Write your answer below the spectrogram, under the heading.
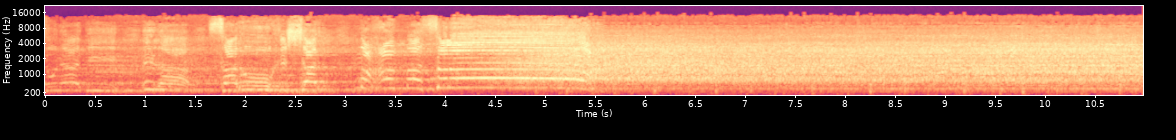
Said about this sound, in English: In Cairo, Salah got a huge roar from the crowd when he was introduced by the PA announcer at that special training session.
